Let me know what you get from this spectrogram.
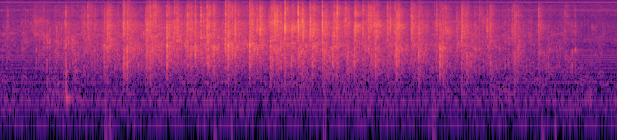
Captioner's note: applause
